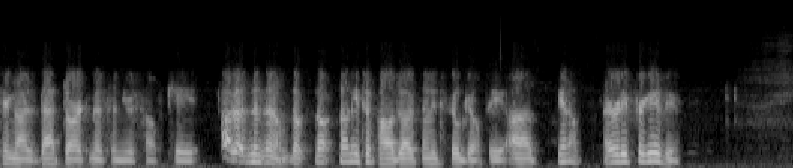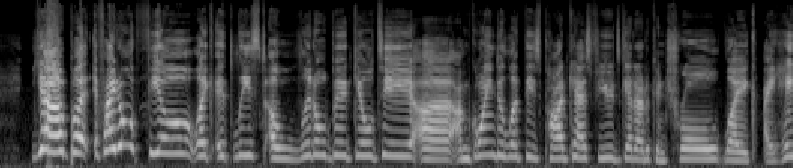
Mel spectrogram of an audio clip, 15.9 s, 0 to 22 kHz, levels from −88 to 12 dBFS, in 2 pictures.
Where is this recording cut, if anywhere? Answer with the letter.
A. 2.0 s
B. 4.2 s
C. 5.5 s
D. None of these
A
